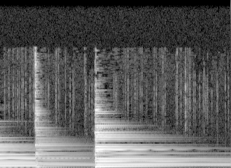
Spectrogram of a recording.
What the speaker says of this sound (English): So a hammer-on on your second fret of your D string.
